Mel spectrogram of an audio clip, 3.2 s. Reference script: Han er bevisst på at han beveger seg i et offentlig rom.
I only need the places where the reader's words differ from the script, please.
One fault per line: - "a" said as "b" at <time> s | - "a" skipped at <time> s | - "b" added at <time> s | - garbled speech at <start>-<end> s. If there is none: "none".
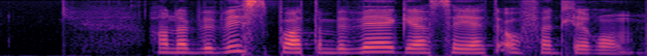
none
